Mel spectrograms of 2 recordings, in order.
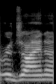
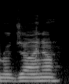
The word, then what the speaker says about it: Regina: i could get to regina in four hours but there's nothing in regina it's the town they say rhymes with fun yeah i was gonna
